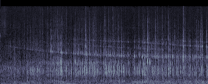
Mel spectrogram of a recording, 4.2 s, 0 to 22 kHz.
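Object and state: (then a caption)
Rubber spiky toy being scratched. A long, pink, squishy rubber (TPR) caterpillar toy, about 40 cm, covered in spikes and with googly eyes, is scratched and squeezed along its length with long nails while held above the microphone. The result is a dense run of quick, soft scratching clicks and rubbery rustles over faint, drawn-out squeaky tones around 1 kHz.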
